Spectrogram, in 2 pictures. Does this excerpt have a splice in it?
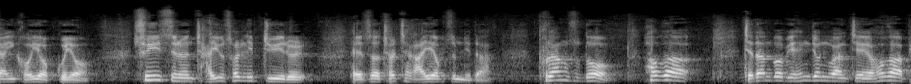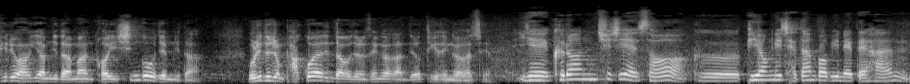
yes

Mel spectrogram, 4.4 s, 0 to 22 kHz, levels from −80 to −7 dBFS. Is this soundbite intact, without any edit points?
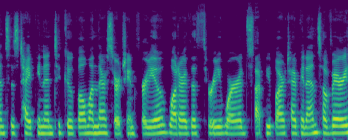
yes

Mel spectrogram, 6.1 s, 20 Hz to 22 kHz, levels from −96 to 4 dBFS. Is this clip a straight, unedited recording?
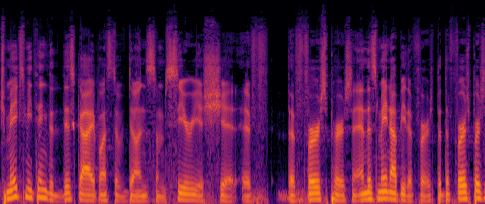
yes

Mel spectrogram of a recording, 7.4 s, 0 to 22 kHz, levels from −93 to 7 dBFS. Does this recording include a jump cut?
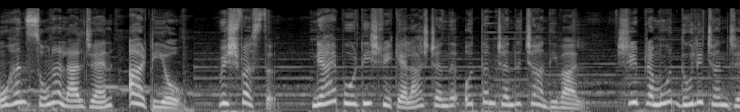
yes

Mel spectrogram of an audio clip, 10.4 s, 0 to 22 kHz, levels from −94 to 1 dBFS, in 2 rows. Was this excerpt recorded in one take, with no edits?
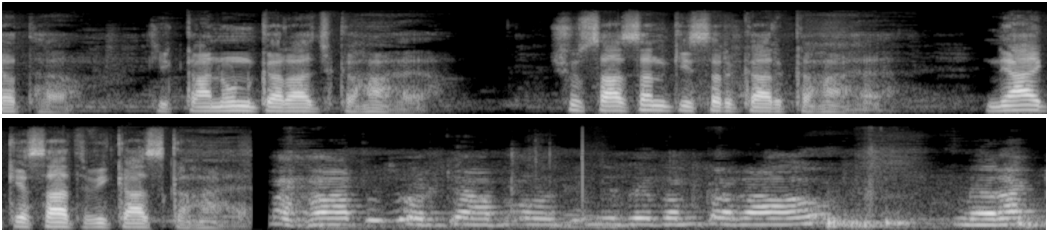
no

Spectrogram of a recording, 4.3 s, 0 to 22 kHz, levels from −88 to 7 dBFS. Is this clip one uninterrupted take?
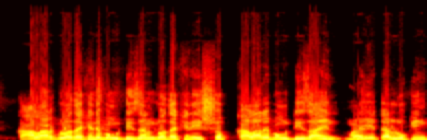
yes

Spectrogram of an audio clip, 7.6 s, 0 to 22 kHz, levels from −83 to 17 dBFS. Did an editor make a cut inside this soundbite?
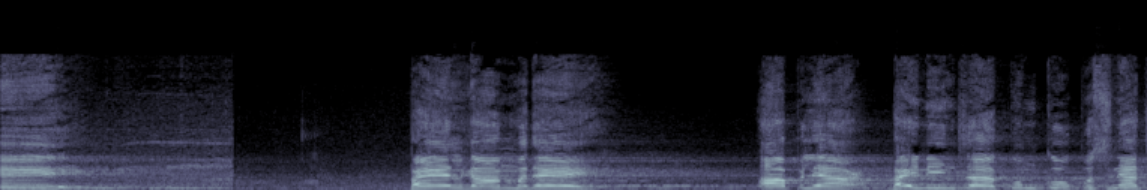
yes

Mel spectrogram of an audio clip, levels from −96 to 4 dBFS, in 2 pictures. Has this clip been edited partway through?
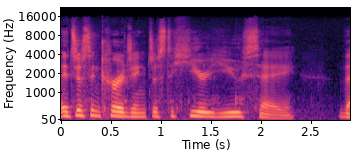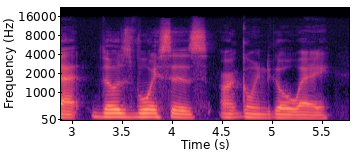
yes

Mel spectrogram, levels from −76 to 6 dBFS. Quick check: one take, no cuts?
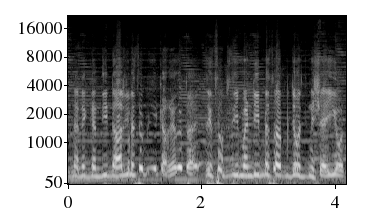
no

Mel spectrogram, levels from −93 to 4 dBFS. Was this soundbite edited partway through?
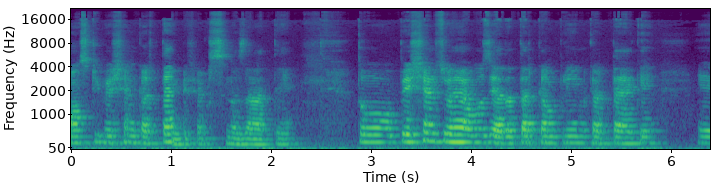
yes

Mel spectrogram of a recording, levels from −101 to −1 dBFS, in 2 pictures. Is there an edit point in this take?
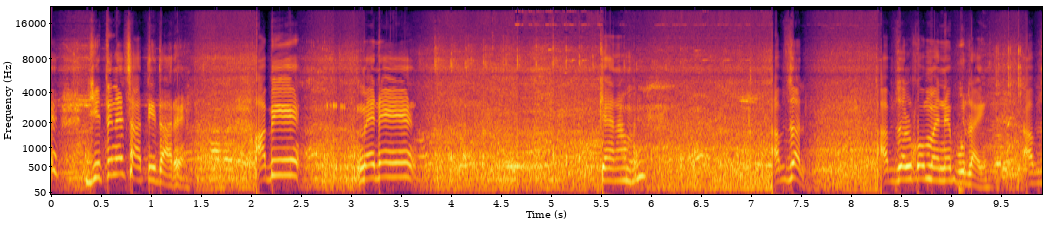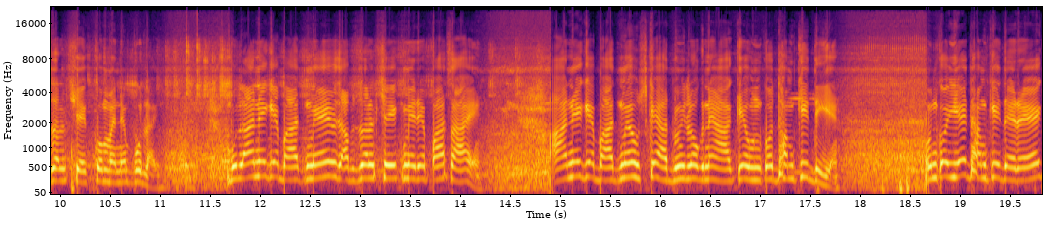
no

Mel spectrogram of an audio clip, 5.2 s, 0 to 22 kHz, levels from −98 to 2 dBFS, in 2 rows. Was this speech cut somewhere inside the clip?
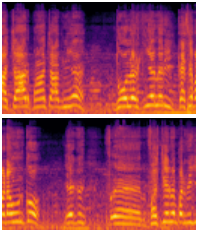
no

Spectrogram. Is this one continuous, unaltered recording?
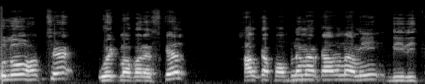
yes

